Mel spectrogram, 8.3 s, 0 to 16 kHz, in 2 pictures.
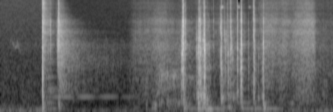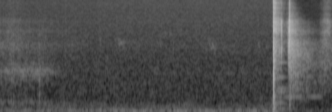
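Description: A Bergara BMR .22LR rifle gives two short, sharp cracks several seconds apart, with a quick cluster of lighter clicks and snaps between them, all in a quiet setting.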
